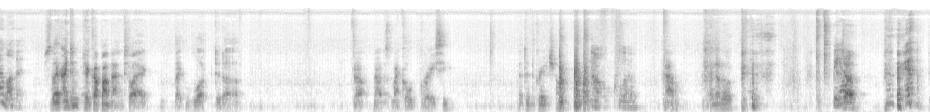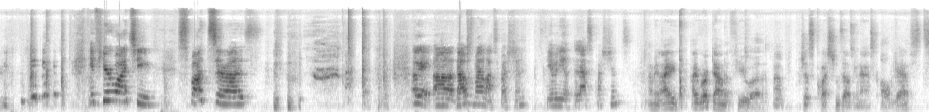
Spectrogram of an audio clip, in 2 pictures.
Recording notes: First off id like to apologize for the sound quality, forgot to record with the mic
